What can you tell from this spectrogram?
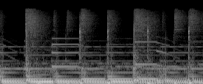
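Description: Background music with a steady beat over sustained bass notes.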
